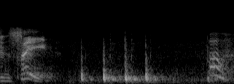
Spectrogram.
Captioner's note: knocking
